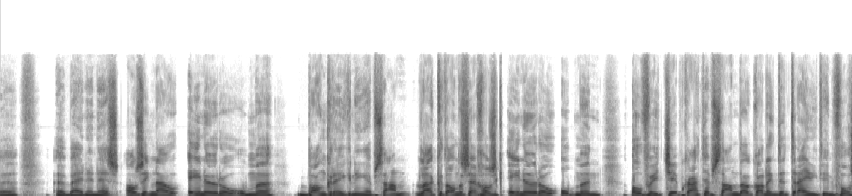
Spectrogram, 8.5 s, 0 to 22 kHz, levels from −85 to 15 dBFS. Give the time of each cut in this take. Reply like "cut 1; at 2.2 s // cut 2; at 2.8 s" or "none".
none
